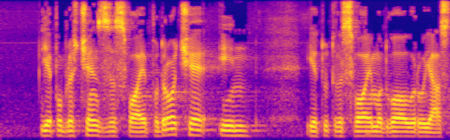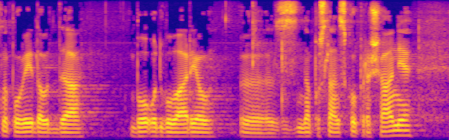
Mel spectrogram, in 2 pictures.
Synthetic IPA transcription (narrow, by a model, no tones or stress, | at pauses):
jɛpɔblaʃt͡ʃɛnzasʋɔːjɛpɔd̪ɾoːt͡ʃjɛin | jʔɛt̪ut̪ʋəsʋɔːjɛmɔd̪ɡɔːʋɔɾujaːsnɔpɔʋeːd̪awd̪a | boɔd̪ɡɔʋaːɾjaw | napɔslaːnskɔupɾaʃaːnjɛ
